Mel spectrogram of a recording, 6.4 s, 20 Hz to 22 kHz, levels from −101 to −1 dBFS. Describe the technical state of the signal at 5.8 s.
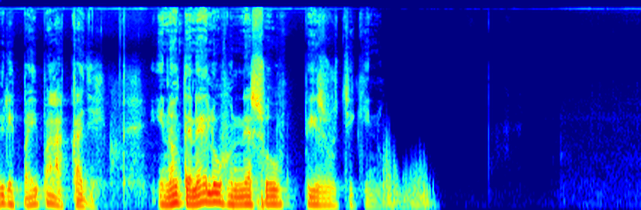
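At 5.8 s the signal is intact, with no audible fault at that moment.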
